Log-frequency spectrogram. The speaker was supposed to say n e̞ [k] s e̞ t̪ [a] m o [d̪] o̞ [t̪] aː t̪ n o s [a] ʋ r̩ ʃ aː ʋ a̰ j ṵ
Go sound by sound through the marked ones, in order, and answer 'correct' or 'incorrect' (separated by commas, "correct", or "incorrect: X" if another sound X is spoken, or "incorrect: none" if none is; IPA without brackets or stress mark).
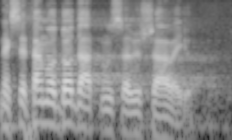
correct, correct, correct, incorrect: d̪, correct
